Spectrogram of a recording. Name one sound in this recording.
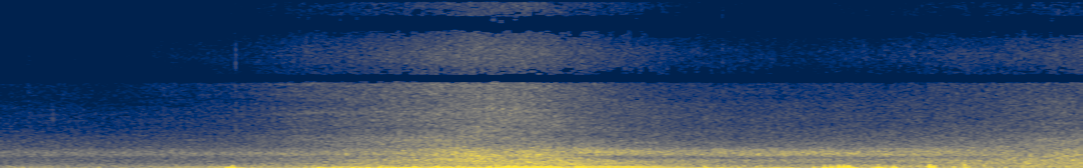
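An ambulance engine rumbles as it pulls out slowly.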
